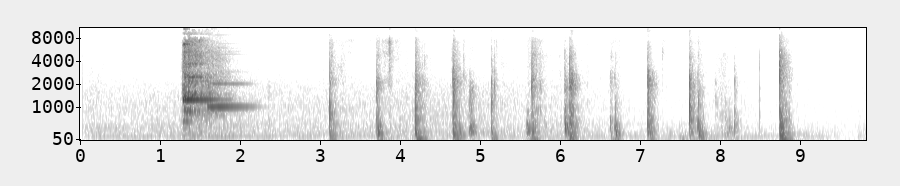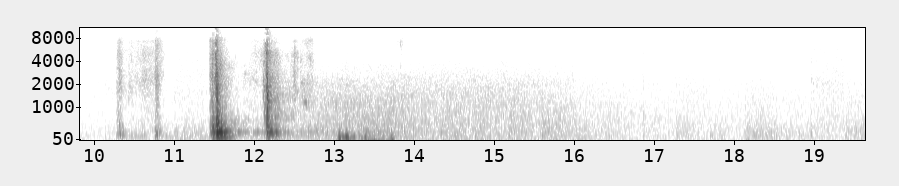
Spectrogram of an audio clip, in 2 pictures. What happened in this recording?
I heard the bell ringing. So I walked to the door and opened it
